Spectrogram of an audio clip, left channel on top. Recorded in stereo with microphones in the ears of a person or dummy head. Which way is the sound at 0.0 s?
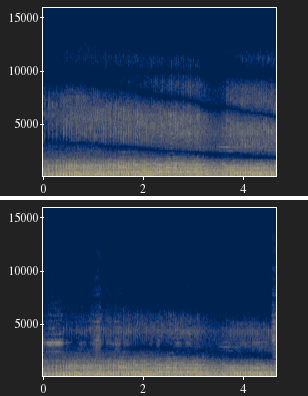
90° left.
